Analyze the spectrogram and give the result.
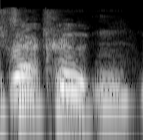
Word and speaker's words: Rakuten: All right, so this one is at Rakuten. I'm not sure I'm pronouncing it right. – Yes, Rakuten.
